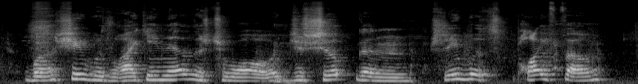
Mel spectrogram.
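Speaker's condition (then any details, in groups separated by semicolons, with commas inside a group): Spinal ataxia; wheelchair user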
